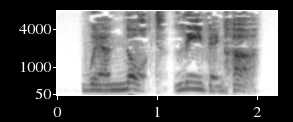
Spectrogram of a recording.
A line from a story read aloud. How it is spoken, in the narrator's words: growled the other boy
